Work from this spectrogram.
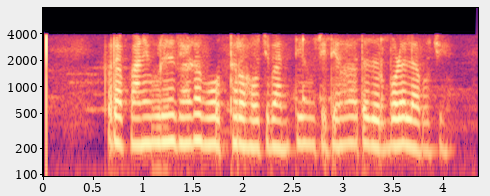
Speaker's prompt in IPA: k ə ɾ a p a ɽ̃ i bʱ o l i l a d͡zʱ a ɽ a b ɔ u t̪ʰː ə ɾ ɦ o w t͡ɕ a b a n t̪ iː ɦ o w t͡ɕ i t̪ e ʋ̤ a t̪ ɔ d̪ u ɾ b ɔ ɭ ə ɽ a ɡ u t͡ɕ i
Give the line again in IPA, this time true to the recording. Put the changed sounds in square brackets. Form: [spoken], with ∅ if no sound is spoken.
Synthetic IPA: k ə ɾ a p a ɽ̃ i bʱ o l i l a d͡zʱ a ɽ a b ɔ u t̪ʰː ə ɾ ɦ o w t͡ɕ [i] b a n t̪ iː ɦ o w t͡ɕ i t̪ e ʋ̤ a t̪ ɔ d̪ u ɾ b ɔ ɭ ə [l] a ɡ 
